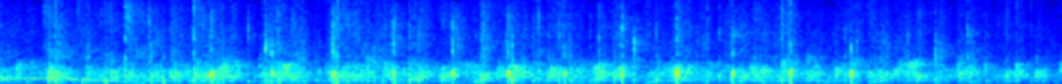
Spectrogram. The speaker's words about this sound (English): Give him a big round of applause, please. Welcome to lovely Tinswick. We have a lovely town here.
